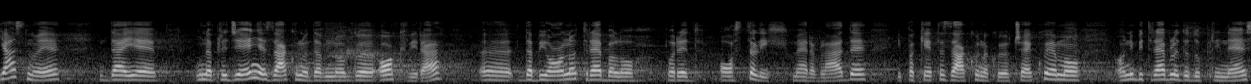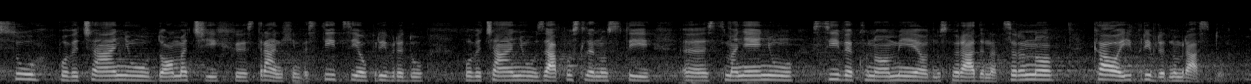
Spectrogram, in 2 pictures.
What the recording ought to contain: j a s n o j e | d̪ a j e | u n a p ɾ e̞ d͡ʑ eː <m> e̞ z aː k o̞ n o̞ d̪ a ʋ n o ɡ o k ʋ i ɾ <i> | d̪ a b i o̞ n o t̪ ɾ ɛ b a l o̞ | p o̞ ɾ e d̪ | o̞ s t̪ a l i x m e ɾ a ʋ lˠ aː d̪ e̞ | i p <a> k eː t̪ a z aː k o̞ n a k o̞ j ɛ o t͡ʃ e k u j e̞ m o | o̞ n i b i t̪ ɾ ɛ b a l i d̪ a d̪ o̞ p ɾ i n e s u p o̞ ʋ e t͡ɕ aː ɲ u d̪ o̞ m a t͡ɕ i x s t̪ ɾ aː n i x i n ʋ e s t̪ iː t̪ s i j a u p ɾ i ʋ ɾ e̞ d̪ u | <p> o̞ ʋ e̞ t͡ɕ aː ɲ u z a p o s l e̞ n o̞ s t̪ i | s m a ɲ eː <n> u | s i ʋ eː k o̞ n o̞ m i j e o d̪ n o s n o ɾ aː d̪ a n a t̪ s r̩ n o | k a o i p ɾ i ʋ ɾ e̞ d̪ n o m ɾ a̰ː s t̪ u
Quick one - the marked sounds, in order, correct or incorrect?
incorrect: ɲ, incorrect: a, correct, correct, incorrect: ɲ

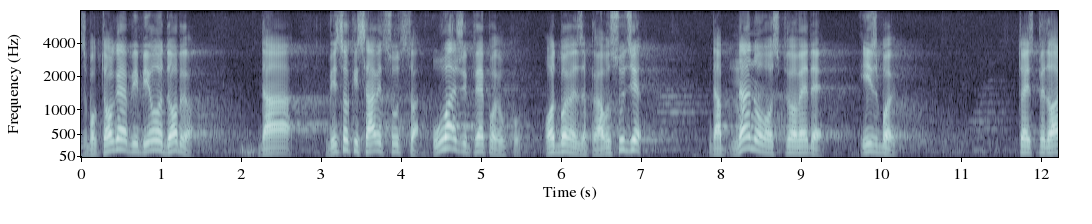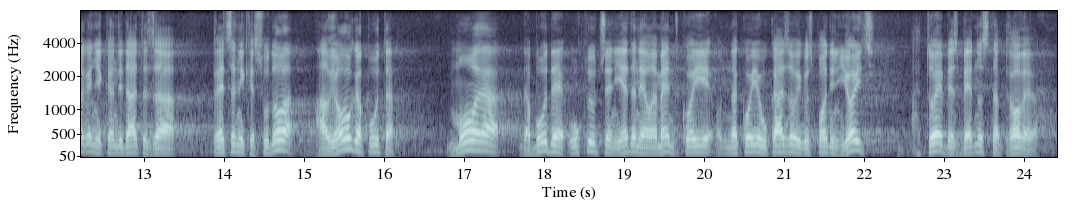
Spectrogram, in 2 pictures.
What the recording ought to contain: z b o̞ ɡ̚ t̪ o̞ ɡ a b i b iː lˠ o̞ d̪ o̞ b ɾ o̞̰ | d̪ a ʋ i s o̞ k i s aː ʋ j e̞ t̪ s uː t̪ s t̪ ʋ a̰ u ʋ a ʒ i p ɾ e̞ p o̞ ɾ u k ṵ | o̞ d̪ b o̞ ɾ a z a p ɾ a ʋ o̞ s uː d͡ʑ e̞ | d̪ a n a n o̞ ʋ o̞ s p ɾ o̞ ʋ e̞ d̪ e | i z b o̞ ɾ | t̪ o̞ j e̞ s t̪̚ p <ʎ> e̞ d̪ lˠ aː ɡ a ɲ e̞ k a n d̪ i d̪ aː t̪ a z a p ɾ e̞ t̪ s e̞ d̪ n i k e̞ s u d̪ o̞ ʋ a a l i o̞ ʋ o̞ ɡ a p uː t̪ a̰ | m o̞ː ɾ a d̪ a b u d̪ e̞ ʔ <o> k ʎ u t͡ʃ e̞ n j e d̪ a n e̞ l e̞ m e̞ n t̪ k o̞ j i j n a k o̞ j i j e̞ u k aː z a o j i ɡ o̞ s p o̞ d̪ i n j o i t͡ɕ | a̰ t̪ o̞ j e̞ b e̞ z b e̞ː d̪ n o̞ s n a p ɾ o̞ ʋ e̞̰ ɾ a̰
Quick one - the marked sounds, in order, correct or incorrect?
incorrect: ɾ, incorrect: u

